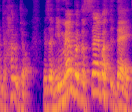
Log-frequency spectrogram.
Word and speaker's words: Sabbath: Sabbath. 이건 선생님이 음가 만든 거예요. 음가를. 왜냐하면 th 발음은 이 번데기 발음 있죠?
